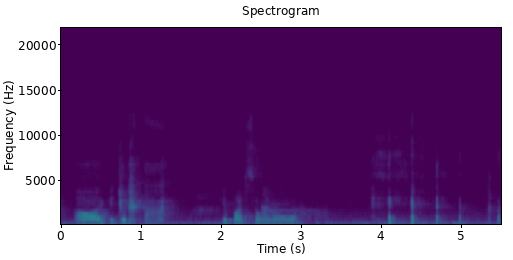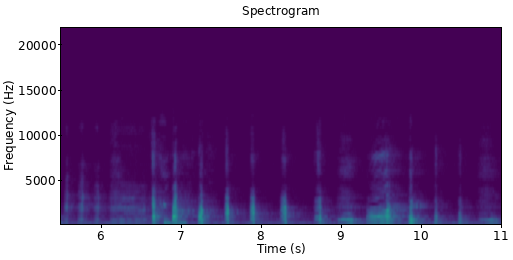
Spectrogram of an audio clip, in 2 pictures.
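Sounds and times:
woman laughing: 3.9s - 10.8s.

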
